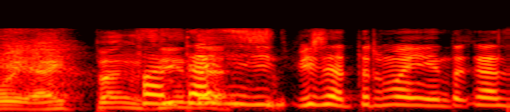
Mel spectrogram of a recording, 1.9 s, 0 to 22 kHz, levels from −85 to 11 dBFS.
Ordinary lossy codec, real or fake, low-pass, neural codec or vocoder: none; real; none; none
